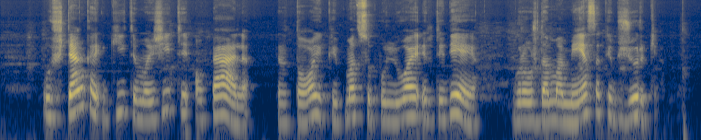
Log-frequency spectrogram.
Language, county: Lithuanian, Vilnius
